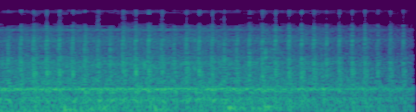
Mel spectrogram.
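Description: Theragun percussive massage gun hammering against a glass ketchup bottle: a rapid buzzing rattle over a steady motor whine, shaking the ketchup thin so it sprays out. It fades near the end.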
